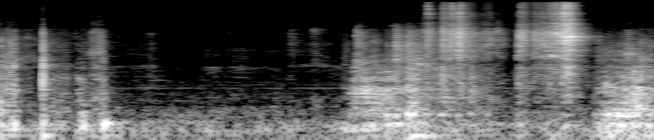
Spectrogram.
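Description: A spoon scrapes and scoops butter from a container in a home kitchen, a few soft scraping and knocking sounds close by, quiet at first and growing busier toward the end.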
